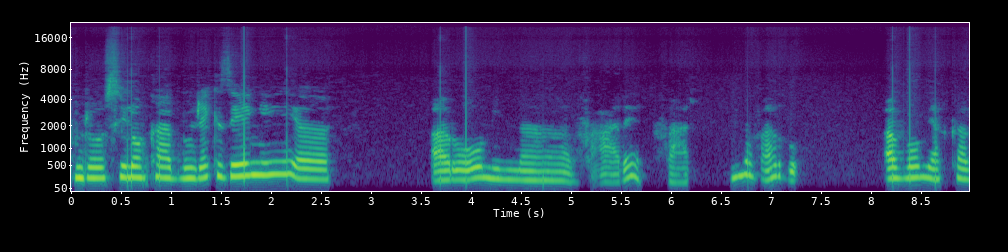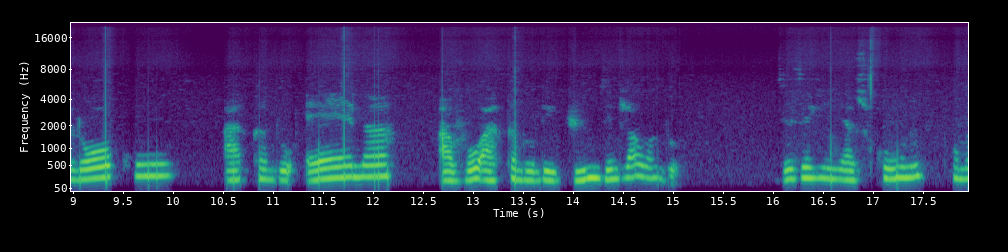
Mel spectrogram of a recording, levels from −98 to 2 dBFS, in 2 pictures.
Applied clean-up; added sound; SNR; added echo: none; none; none; none.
